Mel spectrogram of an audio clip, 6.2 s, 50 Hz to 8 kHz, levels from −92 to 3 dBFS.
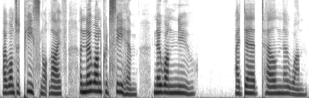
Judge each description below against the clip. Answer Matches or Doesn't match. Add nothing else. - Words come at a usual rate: Matches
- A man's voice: Doesn't match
